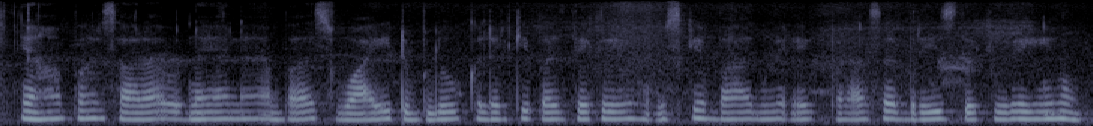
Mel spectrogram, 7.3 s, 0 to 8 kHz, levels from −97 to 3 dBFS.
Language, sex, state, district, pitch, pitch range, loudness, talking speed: Hindi, female, Bihar, Kishanganj, 170 Hz, 165-180 Hz, -44 LUFS, 195 wpm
